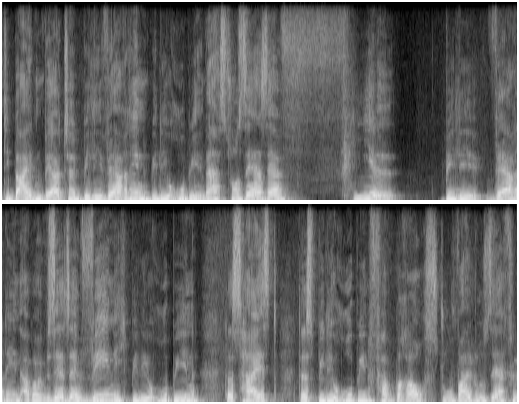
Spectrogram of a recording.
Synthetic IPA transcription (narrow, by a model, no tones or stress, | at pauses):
d̥iːbaɪdn̩veːɐtəbilivɛɐdinbiliʁuːbiːnhast̚d̥uːzeːɐzeːɐ | fiːl | bilivɛɐdinʔaːbɐzeːɐzeːɐveːnɪçb̥iliʁuːbiːnd̥ashaɪstd̥asb̥iliʁuːbiːnfɛɐbʁaʊxst̚d̥uːvaɪlduːzeːɐfiː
